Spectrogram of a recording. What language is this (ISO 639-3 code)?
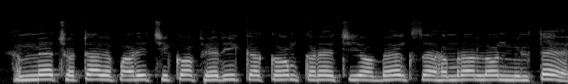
mai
